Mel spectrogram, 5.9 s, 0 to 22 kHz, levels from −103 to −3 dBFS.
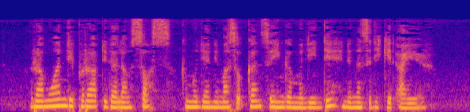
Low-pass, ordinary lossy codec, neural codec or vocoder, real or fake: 10.8 kHz; AAC, 48 kbps; vocoder, 44.1 kHz, 128 mel bands every 256 samples, BigVGAN v2; fake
